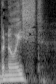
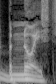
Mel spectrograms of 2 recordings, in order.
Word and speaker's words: Benoist: Melissa, do you pronounce her last name Benoist? – I do. – Supergirl? – Yes. – Okay. Melissa Benoist.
